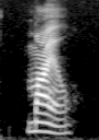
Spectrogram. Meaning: The international mile: a unit of length precisely equal to 1.609344 kilometers established by treaty among Anglophone nations in 1959, divided into 5,280 feet or 1,760 yards
- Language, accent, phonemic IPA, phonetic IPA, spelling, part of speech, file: English, US, /maɪ̯l/, [maɪ̯ɫ], mile, noun, En-us-mile.ogg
